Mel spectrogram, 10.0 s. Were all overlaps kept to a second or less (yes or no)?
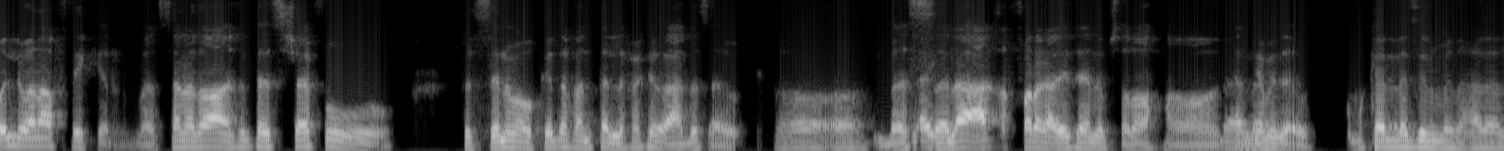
yes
